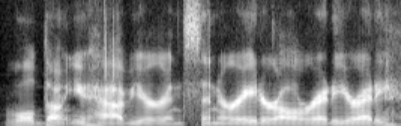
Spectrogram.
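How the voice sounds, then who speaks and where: A man running a tabletop horror game as game master, describing the scene in a halting way with frequent ums. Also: medium pitch, little pitch movement, gravelly, smooth, no room sound. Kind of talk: narrating a tabletop game over voice chat.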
